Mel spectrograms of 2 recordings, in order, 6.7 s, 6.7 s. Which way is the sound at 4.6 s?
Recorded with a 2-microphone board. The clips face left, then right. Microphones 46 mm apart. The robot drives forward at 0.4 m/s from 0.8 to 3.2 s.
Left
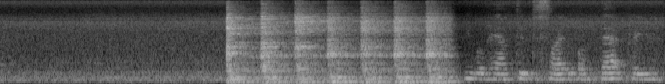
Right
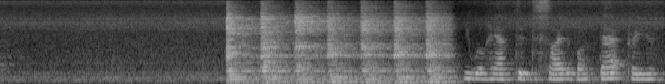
80° right.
